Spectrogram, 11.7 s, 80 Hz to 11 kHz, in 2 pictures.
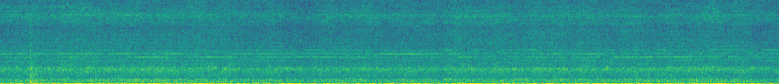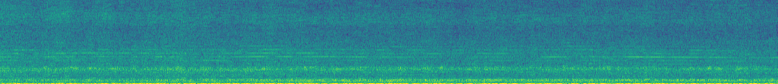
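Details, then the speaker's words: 1968 Corvette with XL DFI distributor at idle, electric cooling fan kicking on: steady, low lumpy cam throb with an even fan whoosh; engine healthy. "And again, a nice purr of the cam."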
